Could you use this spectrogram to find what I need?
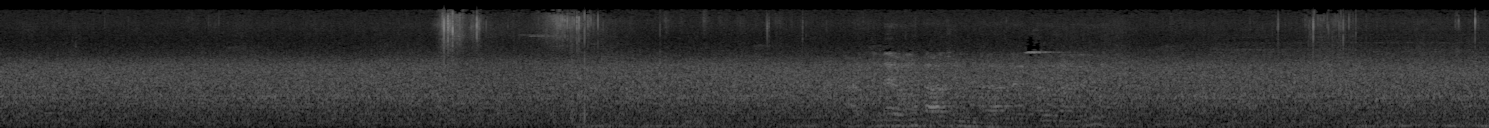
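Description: Wind blows steadily through tall grass outdoors.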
